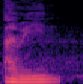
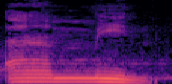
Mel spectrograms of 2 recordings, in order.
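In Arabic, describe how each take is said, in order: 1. الصائت الأول قصير؛ والميم مفردة. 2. الصائت الأول طويل؛ والميم مشدّدة. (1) "لا يقول أمين، يتغير المعنى" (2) "ولا يقول آمين، يتغير المعنى، يعني آمين معناها قاصدين"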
